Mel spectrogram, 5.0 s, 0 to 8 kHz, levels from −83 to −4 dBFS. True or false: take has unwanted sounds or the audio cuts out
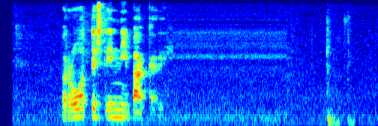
false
